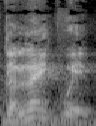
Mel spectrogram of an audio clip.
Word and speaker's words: DLEQUINT: It's pronounced delinquent, bitch.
